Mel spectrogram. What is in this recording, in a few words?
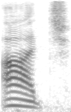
"aaja", hindi; [副]今日; आज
